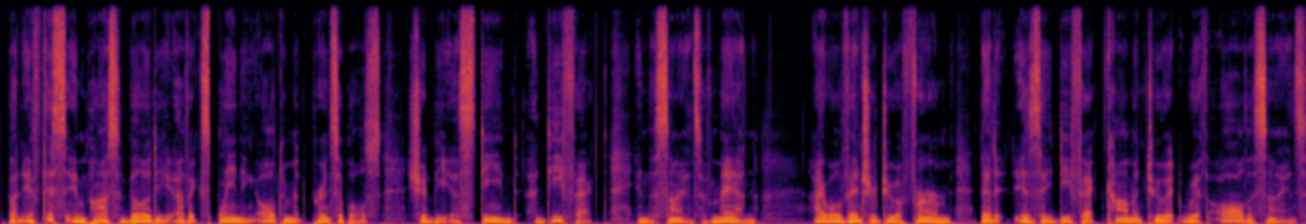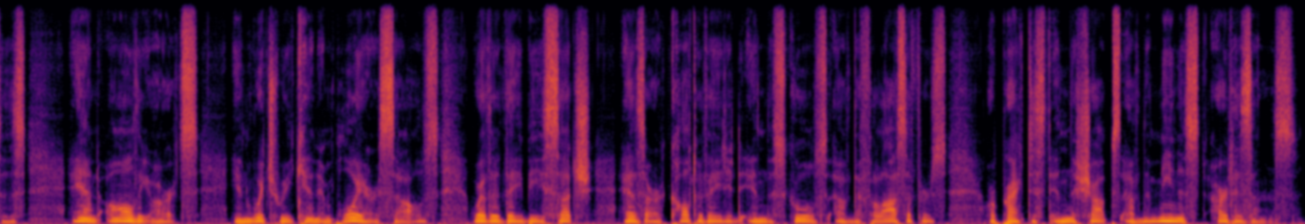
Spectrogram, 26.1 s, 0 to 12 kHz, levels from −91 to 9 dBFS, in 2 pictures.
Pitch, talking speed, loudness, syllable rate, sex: 150 Hz, 155 wpm, -20 LUFS, 4.7 syllables/s, male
